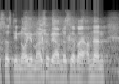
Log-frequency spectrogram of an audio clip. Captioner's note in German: Beifall bei Abgeordneten der SPD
